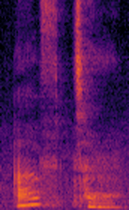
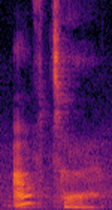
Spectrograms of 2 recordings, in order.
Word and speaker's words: after: After âm T hơi bật ra một chút ạ. After.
